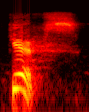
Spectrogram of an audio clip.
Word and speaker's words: gifts: of the word gift but if you add an s at the end and make it plural you don't hear the tea anymore it's gifts gifts look at all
